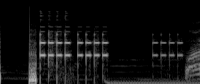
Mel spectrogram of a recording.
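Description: Wake-up alarm sound effect: a fast, pulsing two-tone electronic trill in two bursts with a short pause between, after a single click.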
